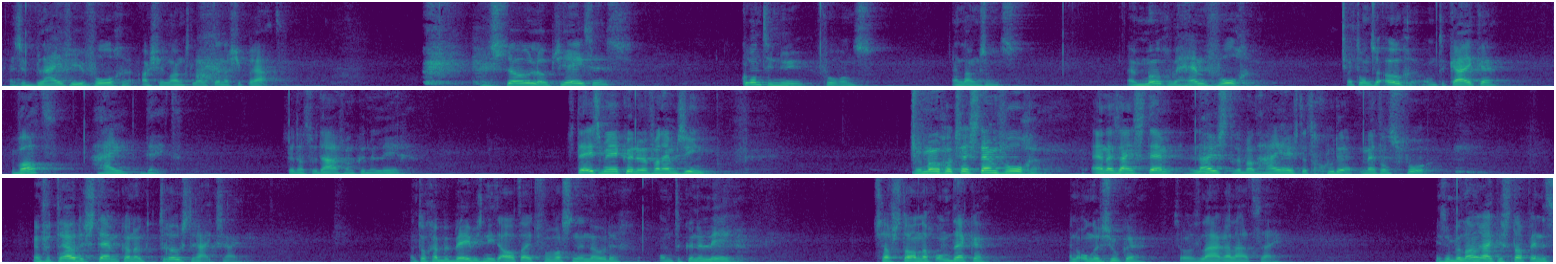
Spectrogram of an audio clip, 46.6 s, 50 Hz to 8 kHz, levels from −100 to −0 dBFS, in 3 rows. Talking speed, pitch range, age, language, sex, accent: 130 wpm, 110-145 Hz, 40-59, Dutch, male, Dutch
